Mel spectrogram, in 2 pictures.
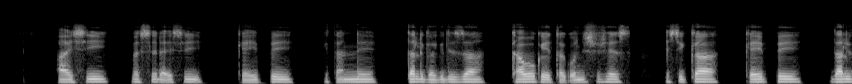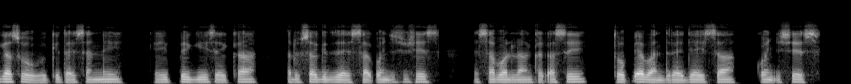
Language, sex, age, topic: Gamo, male, 18-24, government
